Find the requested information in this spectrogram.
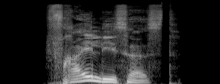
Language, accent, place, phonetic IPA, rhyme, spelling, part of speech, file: German, Germany, Berlin, [ˈfʁaɪ̯ˌliːsəst], -aɪ̯liːsəst, freiließest, verb, De-freiließest.ogg
- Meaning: second-person singular dependent subjunctive II of freilassen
